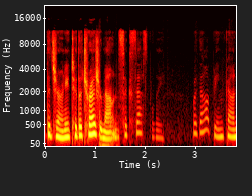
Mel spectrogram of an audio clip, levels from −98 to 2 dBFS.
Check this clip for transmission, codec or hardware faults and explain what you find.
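Three kinds of transmission fault are present: two stretches of repeated packet loss, one short stall from a late packet, and a gain control ramp at the end.

Repeated packet loss (robotic sound), 1.07 to 1.46 s and again 1.92 to 2.48 s. Packets kept failing to arrive in time, and the receiver bridged each hole by extending the preceding sound. In both stretches this happens five times in quick succession. The first stretch has about 86 ms patched over and 60 ms lost outright, with the longest gap 29 ms. The second has about 99 ms patched and 120 ms lost, with the longest gap 34 ms. The speech turns choppy, with pieces dropping out.

Short stall from a late packet, 2.87 to 2.91 s. One packet came about 19 ms late, so the jitter buffer emptied. The receiver held the last sound for those 19 ms, then resumed exactly where it left off. Nothing of the speech is lost. What you hear is a brief unnatural sustain, a momentary hang with a faint buzzy quality, before the audio carries on.

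Automatic gain rising, from 3.06 s to the end of the clip. The input level fell by about 24 dB, and the automatic gain control responded by gradually turning its gain back up. Because the boost is applied to the whole signal, the speech and the room noise beneath it swell together over the final three-quarters of a second. This is a slow upward drift in loudness, not a sudden jump.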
